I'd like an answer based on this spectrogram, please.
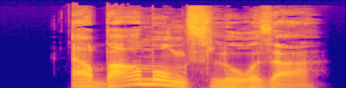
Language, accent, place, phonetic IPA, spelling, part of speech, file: German, Germany, Berlin, [ɛɐ̯ˈbaʁmʊŋsloːzɐ], erbarmungsloser, adjective, De-erbarmungsloser.ogg
- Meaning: 1. comparative degree of erbarmungslos 2. inflection of erbarmungslos: strong/mixed nominative masculine singular 3. inflection of erbarmungslos: strong genitive/dative feminine singular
